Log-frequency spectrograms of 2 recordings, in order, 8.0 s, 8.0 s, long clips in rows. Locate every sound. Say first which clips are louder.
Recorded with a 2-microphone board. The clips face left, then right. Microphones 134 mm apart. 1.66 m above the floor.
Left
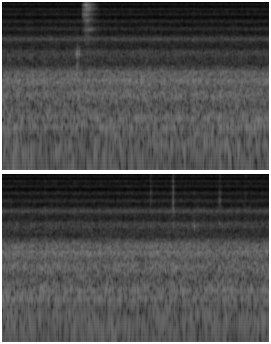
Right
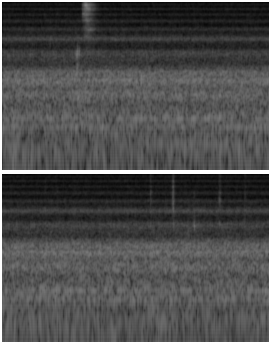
1.2 s keys jangling: even; 65° left (ahead or behind), 2.0 m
